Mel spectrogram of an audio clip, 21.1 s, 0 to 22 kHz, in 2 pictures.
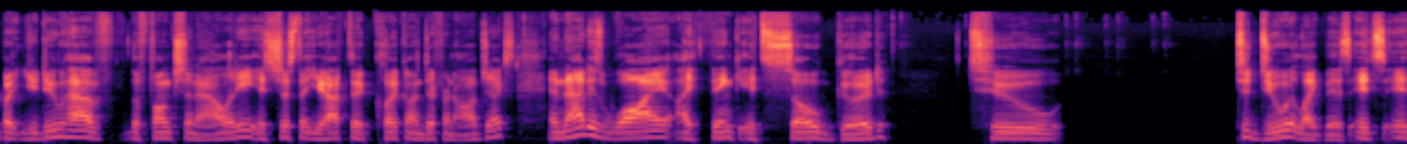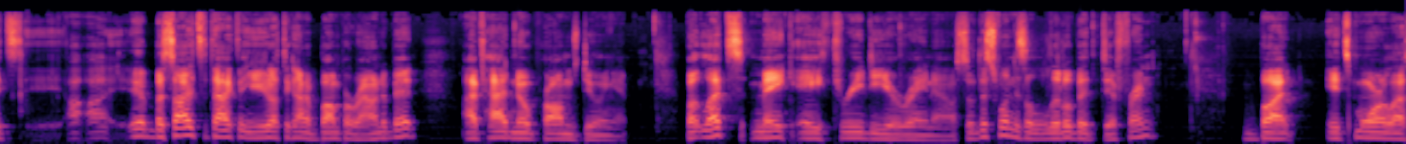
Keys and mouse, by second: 0.3 click, 1.2-2.8 drag, 5.5-6.5 drag, 7.1 click, 7.8 click, 8.1 click, 8.5 click, 9.2 middle click, 10.6-11.1 shift+middle drag, 12.9 middle click, 13.8 middle click, 14.4 shift+middle click, 19.4 shift+a.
